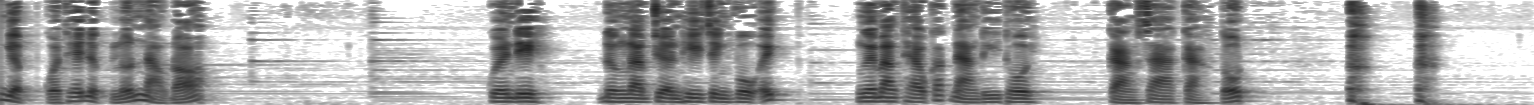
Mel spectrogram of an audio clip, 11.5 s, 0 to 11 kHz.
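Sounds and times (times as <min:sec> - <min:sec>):
speech: 0:00.0 - 0:01.6, 0:03.7 - 0:09.4
wounded man coughing up blood: 0:10.1 - 0:10.9.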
